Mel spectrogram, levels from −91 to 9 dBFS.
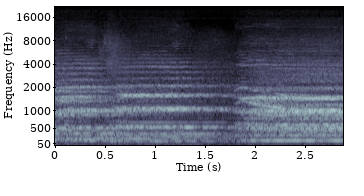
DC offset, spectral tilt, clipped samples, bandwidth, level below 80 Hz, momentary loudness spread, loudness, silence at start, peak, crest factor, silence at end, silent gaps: under 0.1%; -5 dB/octave; under 0.1%; 19.5 kHz; -60 dBFS; 10 LU; -24 LUFS; 0 s; -8 dBFS; 16 dB; 0 s; none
